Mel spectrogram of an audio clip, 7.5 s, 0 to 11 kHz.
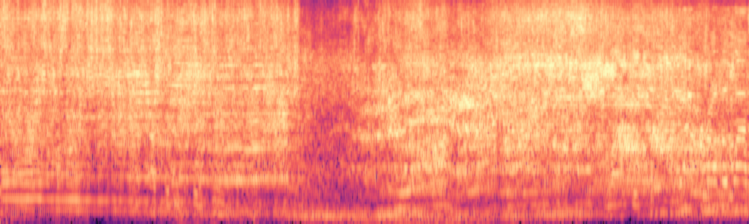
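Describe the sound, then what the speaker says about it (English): A Nissan S13.5 drift car is driven hard around a track during qualifying, its engine screaming at high revs while tires squeal in a long skid. An announcer talks over the loud, continuous roar. "Wild Bill Sherman driving in here."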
